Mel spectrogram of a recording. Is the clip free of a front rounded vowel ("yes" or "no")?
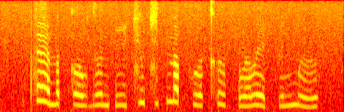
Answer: yes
